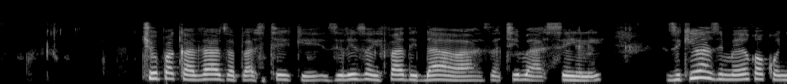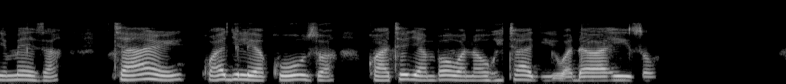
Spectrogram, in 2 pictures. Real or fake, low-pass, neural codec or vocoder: real; 7.2 kHz; none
